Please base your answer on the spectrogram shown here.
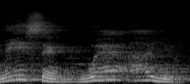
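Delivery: a mother calling her son, growing frightened; worried calling. Retold or imitated. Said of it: "And she kept calling".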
